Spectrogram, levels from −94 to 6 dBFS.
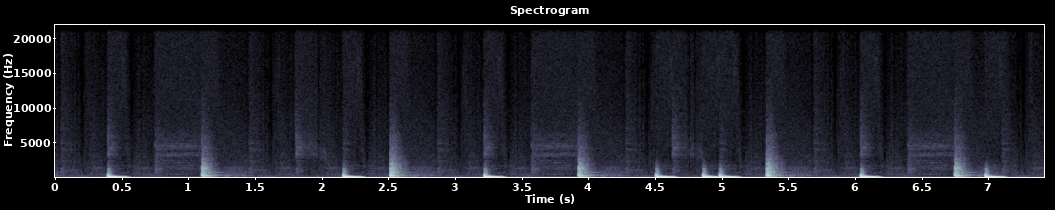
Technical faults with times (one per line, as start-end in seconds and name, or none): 0.00-7.42 low bit depth without dither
